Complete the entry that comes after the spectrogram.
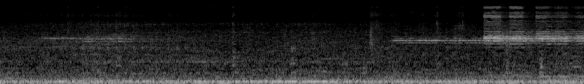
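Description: Cabin sound inside a Maruti Suzuki Swift Dzire: its 1.2-litre four-cylinder petrol engine running with a steady low hum. A brief high-pitched tone sounds near the end.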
